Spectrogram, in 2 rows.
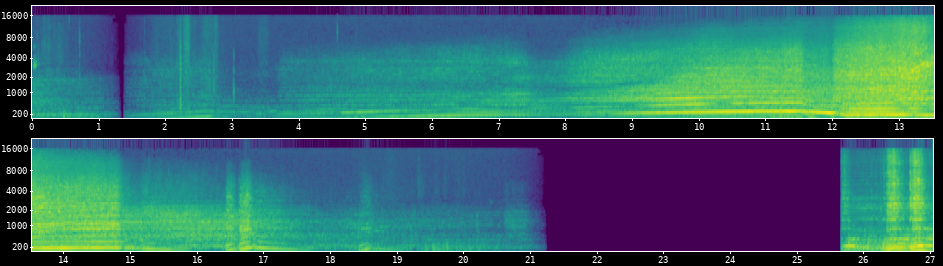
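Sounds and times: car engine accelerating past: 3.7s - 19.2s.

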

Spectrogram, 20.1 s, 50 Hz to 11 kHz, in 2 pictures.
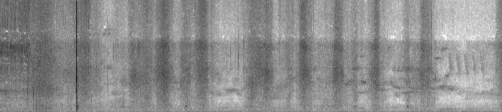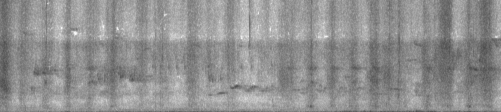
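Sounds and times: bird chirps: 0.0s - 20.0s
low microphone rumble: 8.9s - 20.0s.

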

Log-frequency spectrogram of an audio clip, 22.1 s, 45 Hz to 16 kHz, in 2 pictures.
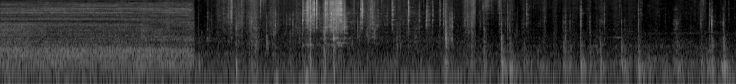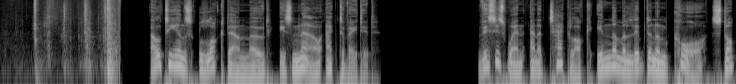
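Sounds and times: blowtorch flame hissing: 0.0s - 3.0s.

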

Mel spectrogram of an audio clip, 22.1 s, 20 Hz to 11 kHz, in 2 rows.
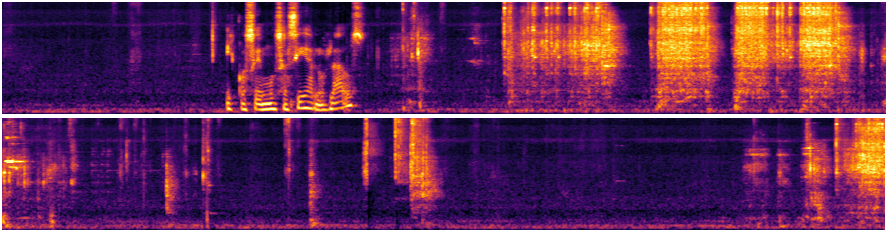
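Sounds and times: sewing machine stitching: 6.3s - 10.8s, 21.0s - 22.0s.

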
